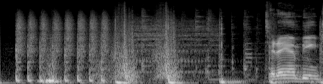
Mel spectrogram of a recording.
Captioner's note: energetic music; note swooshes twice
